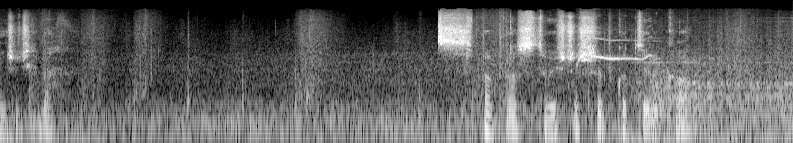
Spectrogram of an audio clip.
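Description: Footsteps run over grass and rock.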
